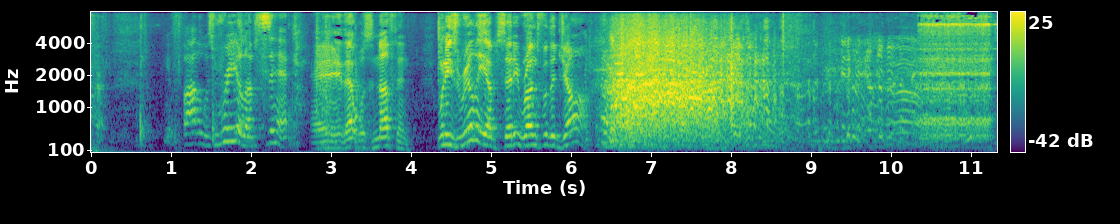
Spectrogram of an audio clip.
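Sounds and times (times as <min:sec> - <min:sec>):
speech: 0:01.2 - 0:08.3
laughter: 0:06.2 - 0:10.5
doorbell ringing: 0:10.3 - 0:11.3.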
